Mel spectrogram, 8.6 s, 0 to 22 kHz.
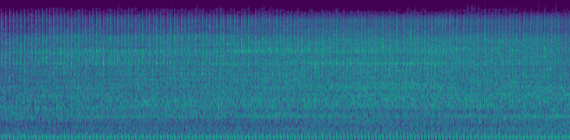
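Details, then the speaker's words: Lawn tractor with 14 hp Kohler single-cylinder engine, rebuilt voltage regulator, new battery and hydrostatic drive: fast, even thump with a steady beat and no misses or rattles; runs well. "Runs quite well."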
